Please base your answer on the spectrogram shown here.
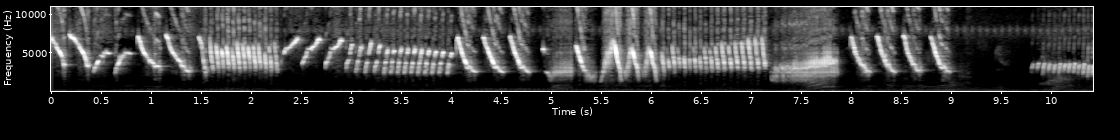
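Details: Canary used as a tutor song for young birds, a long varied song of rapid down-slurred whistles, fast buzzy trills and rolling tours, phrases changing every second or two with brief pauses.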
